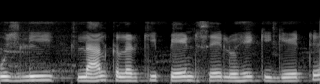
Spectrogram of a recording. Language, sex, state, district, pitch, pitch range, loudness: Hindi, female, Haryana, Charkhi Dadri, 180 Hz, 170-190 Hz, -17 LUFS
